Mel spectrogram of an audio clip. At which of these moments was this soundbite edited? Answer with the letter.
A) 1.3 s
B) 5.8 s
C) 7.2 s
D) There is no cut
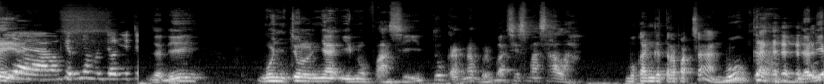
A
